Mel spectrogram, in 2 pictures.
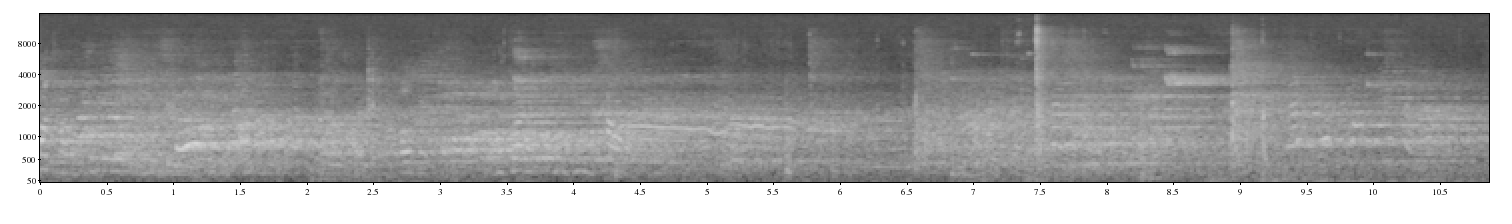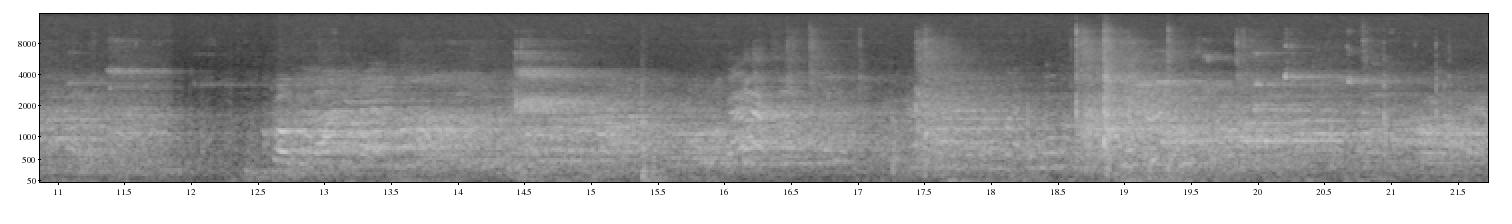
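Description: Men and women call out and chat across the hall.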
